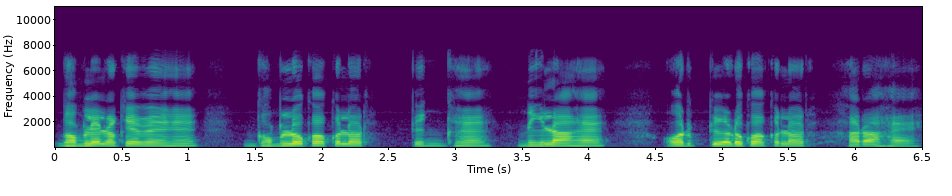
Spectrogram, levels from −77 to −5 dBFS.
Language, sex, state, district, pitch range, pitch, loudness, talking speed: Hindi, male, Rajasthan, Jaipur, 135-145 Hz, 140 Hz, -19 LUFS, 155 wpm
